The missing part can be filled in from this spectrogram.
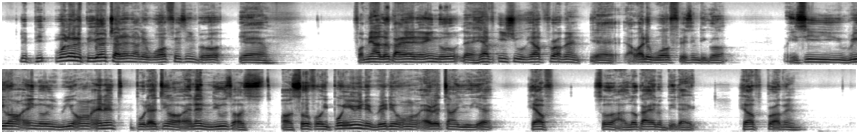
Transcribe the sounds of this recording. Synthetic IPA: debiwɔ̃nɔvdebiɡɔt͡ʃadɛ̃ndadewɔfes̬ĩnbɔjɛ | fɔ̰mialukaɛlɛjunolaɦɛlpiʃuɦɛlppɹɔblɛ̃mjɛa̰wʔɔ̰dewɔfḛs̬ĩnbikɔ | wɛ̰̃njṵsijuɹiɔ̃ɛ̰ninojuɹiɔ̃nɛ̰nipolɛtĩɔɛ̰ninjusɔɔ̰sofɔjipuĩɹĩleɹedioɔ̃nɛ̰vɹitãmjujɛ | hɛlf | soa̰lokahɛtubḭlaɪk̚ | hɛlppɹɔ̰blɛ̃m

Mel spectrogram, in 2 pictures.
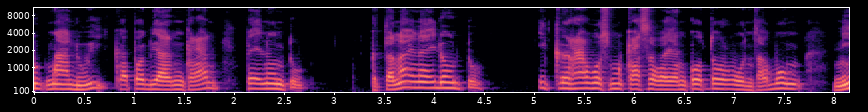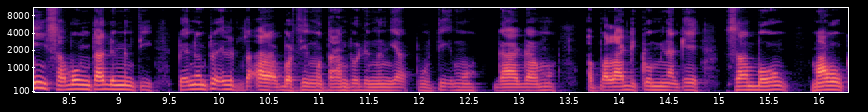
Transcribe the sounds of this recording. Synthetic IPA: ut̪̚maduikapabiaɾaŋkəɾan | pɛnɔnt̪u | kət̪anaenaidout̪ːu | ikəɾawɔsmakasawajaŋkɔt̪ɔrwɔnsabɔŋ | nisabɔŋt̪adəŋənt̪i | pɛnɔnt̪uɛlək̚abərsimot̪ant̪udəŋənjaʔput̪iʔmoɡaɡamo | apalaɡikominakesambɔŋ | mawɔk

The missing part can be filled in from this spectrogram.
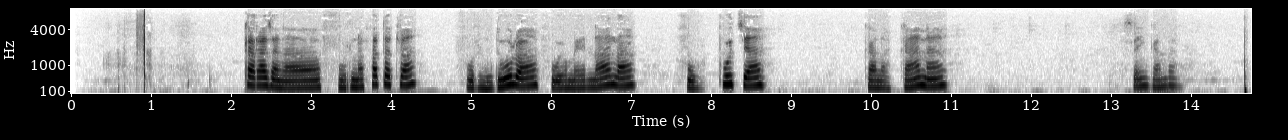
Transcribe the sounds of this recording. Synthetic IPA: kaɾazanəv̥uɾunəfat̪aʈ͡ʂa | v̥uɾund̪ulav̥uɾumenalə | v̥uɾuput͡sia | ɡ̥anaɡ̥anə | z̥ajŋɡamban

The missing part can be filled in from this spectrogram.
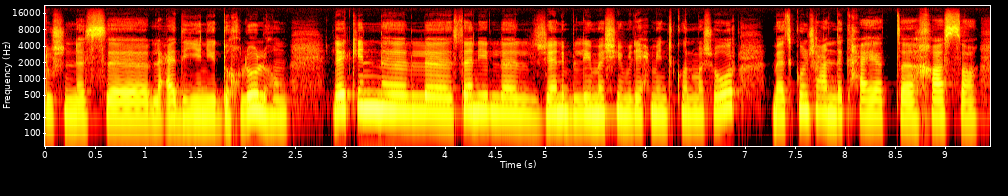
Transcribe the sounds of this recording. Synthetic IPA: luʃənːæslʕad̪əjːinjəd̪xlulɦʊm | lækən | sænilʒænəbəlːimæʃimliħmint̪kunmæʃhuɾ | mæt̪kunʃʕand̪əkħajæt̪xɑsˤːɑ

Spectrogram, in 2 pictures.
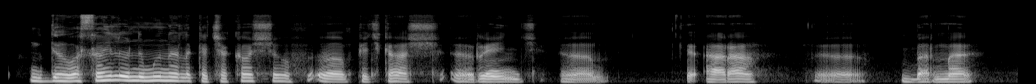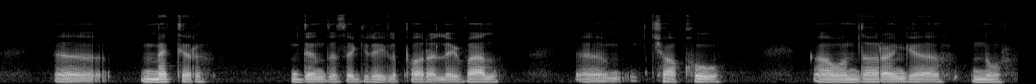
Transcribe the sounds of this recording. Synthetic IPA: d̪əwasɑjɪlonumunaləkat͡ʃakʰɑʃo | pet͡ʃkaʃɾend͡ʒ | aɾa | baɾma | mɪt̪ɾ | d̪ənd̪azaɡiɾəjlapʰɑɾalḛwa̰l | t͡ʃʰɑqʰo | awa̰md̪ɑ̰ɾa̰ŋɡanoɾ

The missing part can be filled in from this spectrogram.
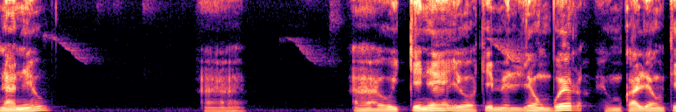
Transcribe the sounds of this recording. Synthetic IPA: nanew | a | aoitːenejotemelioŋbue̞ɾ | emukalioŋte

